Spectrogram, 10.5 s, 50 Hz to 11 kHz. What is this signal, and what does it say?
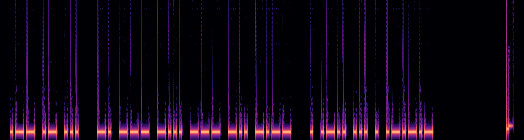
Morse code, heard as a keyed tone, about 22 wpm, 700 Hz. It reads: WAS NOBODY ELSE.
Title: Sentences from Top 1600 Words 22wpm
